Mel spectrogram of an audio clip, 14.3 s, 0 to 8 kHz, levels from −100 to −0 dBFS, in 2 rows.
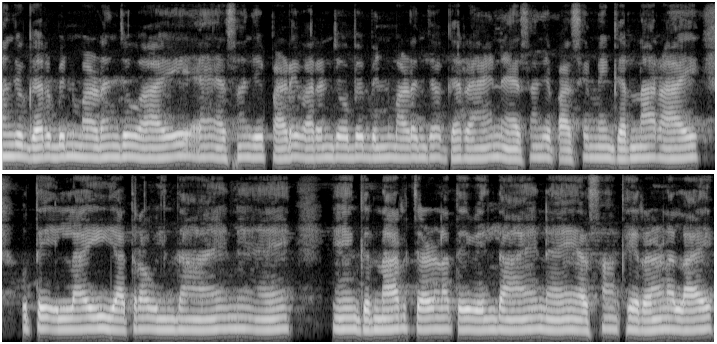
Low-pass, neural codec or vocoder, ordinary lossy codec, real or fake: none; none; none; real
